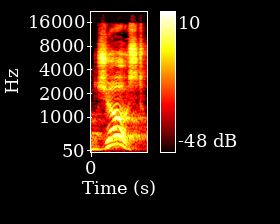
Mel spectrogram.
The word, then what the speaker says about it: Jost: Oh, Jost. Okay, say ghost, but instead of saying GH, say J. So Jost is how you say it.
